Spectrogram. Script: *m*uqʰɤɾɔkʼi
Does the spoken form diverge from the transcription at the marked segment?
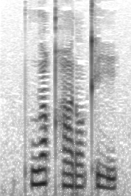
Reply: yes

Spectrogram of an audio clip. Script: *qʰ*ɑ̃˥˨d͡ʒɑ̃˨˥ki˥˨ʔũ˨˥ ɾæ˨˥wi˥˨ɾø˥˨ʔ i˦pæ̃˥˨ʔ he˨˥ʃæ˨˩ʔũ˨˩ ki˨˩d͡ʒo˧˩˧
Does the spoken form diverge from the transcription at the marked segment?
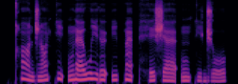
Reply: no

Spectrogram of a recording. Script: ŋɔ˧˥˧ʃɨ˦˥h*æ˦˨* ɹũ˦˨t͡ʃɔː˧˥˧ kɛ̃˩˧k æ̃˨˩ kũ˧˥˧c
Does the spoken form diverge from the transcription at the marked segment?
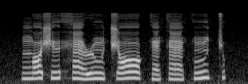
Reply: yes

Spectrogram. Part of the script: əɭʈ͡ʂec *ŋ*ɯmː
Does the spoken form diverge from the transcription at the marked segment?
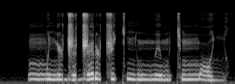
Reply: yes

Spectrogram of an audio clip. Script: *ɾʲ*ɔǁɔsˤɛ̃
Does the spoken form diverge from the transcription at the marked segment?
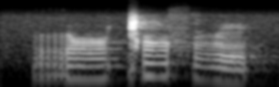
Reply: yes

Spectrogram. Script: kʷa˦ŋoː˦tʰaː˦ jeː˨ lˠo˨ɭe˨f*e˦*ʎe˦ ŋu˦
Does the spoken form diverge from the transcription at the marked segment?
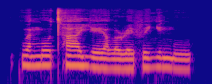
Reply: no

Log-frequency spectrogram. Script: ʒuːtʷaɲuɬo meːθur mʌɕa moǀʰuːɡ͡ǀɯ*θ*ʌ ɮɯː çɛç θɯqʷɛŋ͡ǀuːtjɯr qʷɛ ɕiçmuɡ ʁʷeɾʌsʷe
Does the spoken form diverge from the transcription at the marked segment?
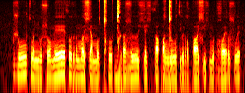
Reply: yes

